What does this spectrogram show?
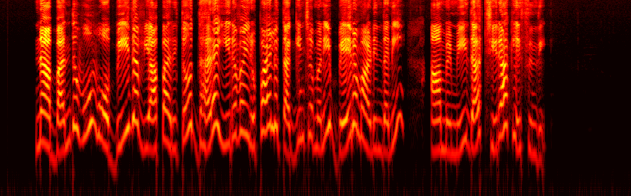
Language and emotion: Telugu, angry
